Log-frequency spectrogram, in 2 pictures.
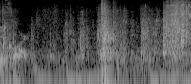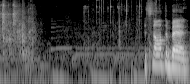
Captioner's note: clutter falls to floor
